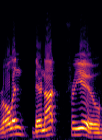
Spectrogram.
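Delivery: mocking, sarcastic, high-pitched, drawn-out yell. Voicing a character calling out to roland: sarcastic yell. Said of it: "I sarcastically yell".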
